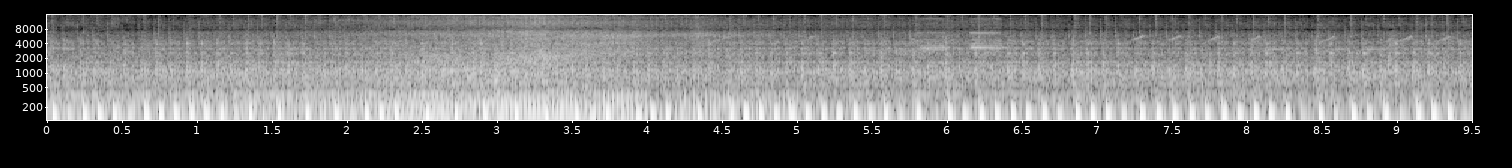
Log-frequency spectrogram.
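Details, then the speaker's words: Hero Passion Pro motorcycle after a full engine rebuild, sounding very different from before: single cylinder thumps evenly at idle, swells smoothly with a brief throttle rev and settles to a steady beat; normal running. "First వచ్చిన sound కి ఈ sound కి అయితే చాలా అంటే చాలా తేడా ఉంటది."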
